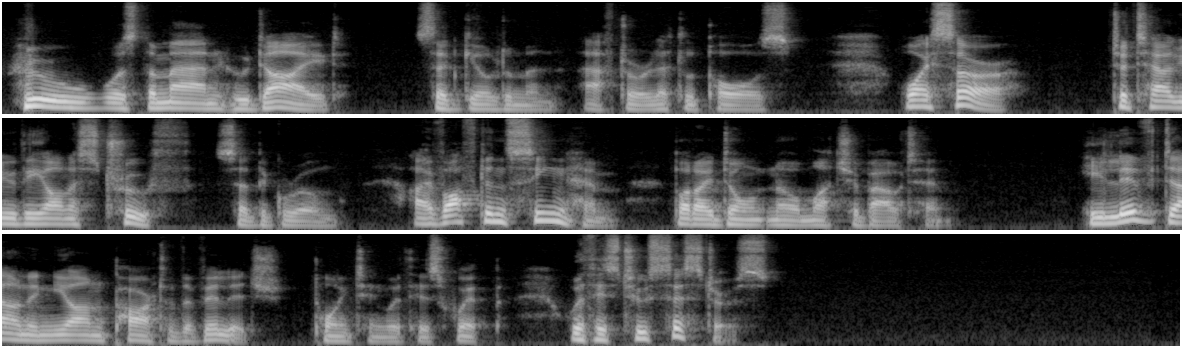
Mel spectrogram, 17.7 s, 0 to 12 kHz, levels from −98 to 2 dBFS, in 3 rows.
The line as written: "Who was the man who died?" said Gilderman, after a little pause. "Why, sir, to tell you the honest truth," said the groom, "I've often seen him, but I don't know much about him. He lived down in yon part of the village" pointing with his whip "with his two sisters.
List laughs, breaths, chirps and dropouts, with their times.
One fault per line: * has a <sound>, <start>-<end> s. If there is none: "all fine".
all fine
